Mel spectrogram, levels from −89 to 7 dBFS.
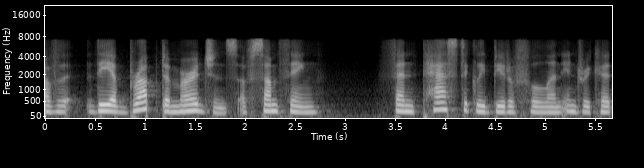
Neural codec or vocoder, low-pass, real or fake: codec, 16 kHz, 0.2 kbps, FocalCodec; 7.2 kHz; fake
